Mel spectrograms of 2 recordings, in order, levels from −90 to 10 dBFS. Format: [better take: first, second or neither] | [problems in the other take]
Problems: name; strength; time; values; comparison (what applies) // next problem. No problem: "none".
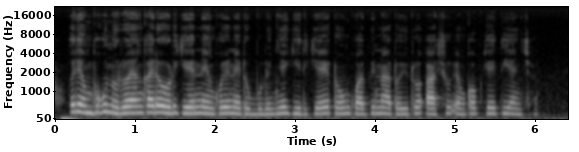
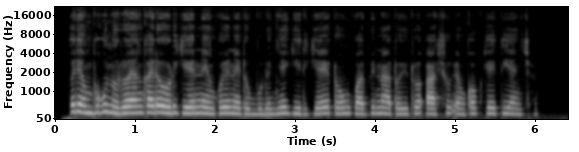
first | noise reduction (neural mask model DeepFilterNet 3)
